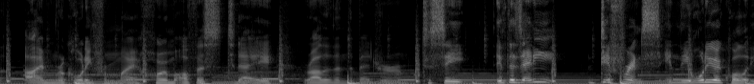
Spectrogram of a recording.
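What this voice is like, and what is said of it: Rough, slightly impaired voice. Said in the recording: “I got COVID and I didn't have a voice ... I'm just getting over COVID, so my voice is a little shitty”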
